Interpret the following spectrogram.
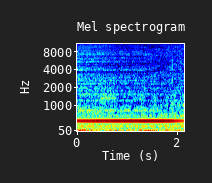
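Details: Sansui G-7500 receiver FM tuner tested with signal generator at 1 and 2.5 microvolts: clean, steady mid-pitched test tone without wavering or hiss; tuner tracks well, clear FM reception, no alignment needed.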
